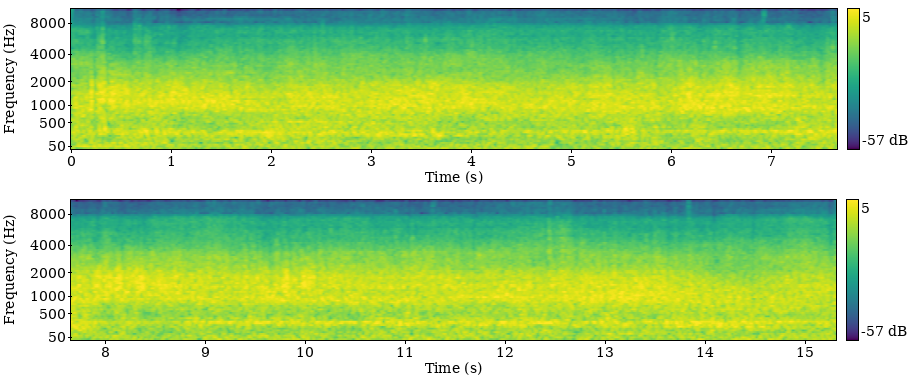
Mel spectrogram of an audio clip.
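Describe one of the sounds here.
Wind rushes loudly past a fast-moving motorbike.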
